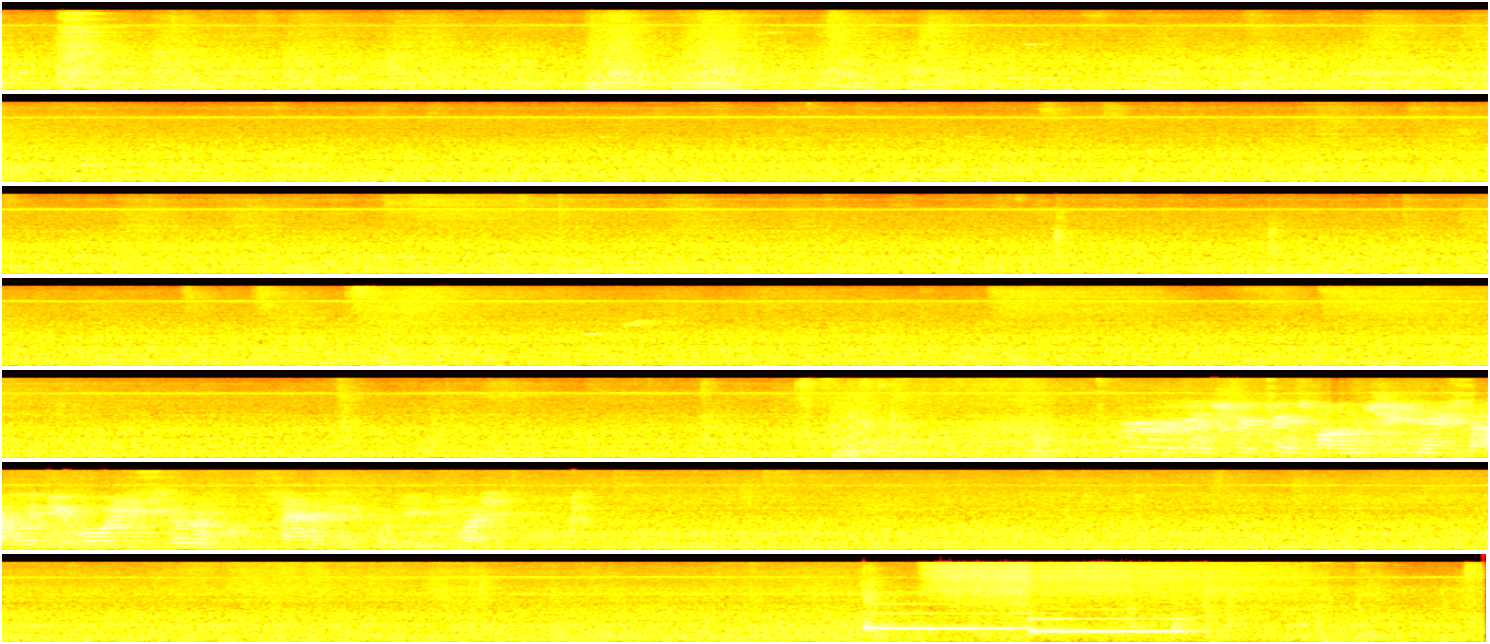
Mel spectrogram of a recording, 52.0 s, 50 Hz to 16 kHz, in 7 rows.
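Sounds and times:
subway car wheels rumbling: 0:00.0 - 0:52.0
high whine: 0:48.9 - 0:50.9.

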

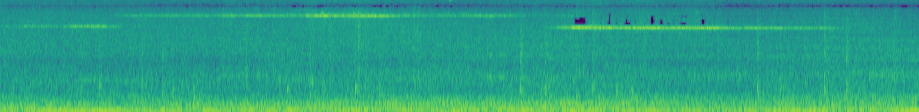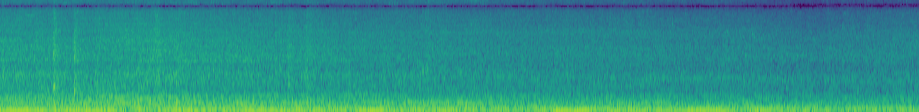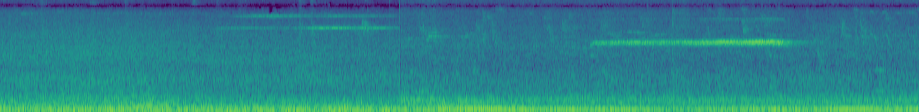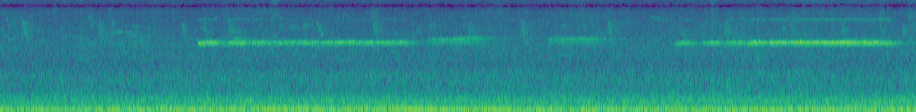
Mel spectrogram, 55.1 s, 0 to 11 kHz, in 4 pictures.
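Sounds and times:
train wheels rumbling on rail: 0:00.0 - 0:55.0
high-pitched wheel squeals: 0:00.3 - 0:02.1, 0:02.8 - 0:12.6, 0:30.8 - 0:33.5.

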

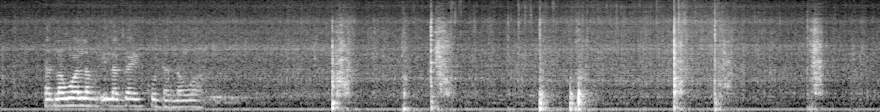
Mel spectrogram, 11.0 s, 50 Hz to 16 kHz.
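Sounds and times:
meat sizzling in a pan: 0:00.0 - 0:11.0
utensil scraping a pan: 0:04.1 - 0:05.8, 0:08.4 - 0:09.3, 0:10.1 - 0:10.4.

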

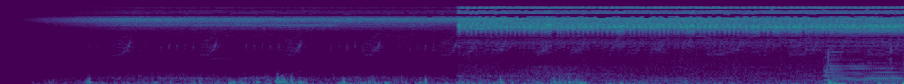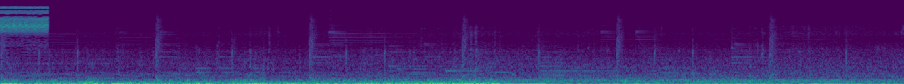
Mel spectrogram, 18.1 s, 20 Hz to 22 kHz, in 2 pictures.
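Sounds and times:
cicadas shrilling: 0:00.4 - 0:09.6
music: 0:07.1 - 0:18.0.

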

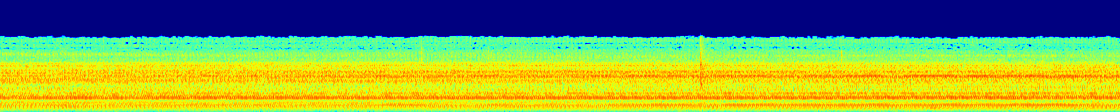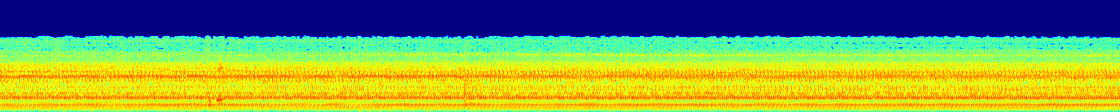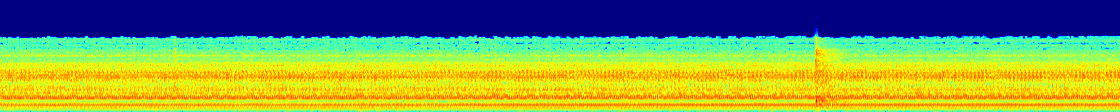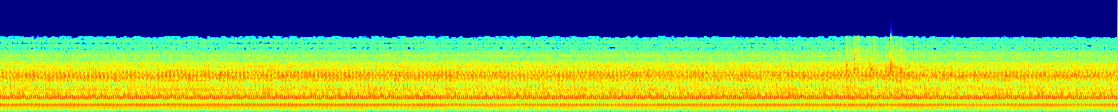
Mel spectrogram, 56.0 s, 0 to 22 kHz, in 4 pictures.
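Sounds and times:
hydraulic power unit droning hum: 0:00.0 - 0:55.9
sharp knock: 0:38.2 - 0:39.1.

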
